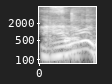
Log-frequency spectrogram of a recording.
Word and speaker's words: Mahalo: that is just adorable Mahalo Mahalo is that how you pronounce it yep that is so so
